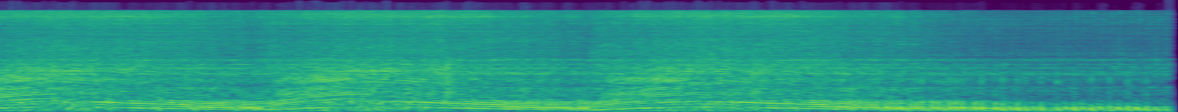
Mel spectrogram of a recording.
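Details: CB motorcycle with a stroked-up engine that vibrates badly: revs swing with a coarse, uneven clatter from the cylinder head that rises with speed, like a loose camshaft. Worn camshaft.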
